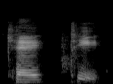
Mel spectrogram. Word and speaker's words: Katy: "It is spelled Katie," Kate went on, "and is pronounced K-T.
